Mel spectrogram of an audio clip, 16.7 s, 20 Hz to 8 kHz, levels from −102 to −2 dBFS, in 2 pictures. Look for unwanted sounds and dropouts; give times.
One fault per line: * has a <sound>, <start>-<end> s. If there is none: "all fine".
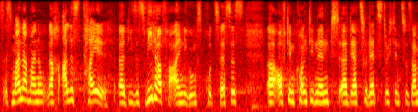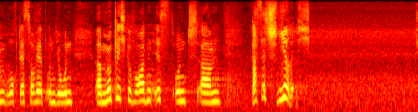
all fine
